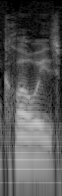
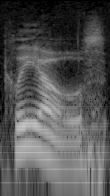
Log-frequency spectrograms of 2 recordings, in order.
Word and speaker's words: Cleo's: It's not just taking Chloe's, picking it up, and putting it on the south side. That doesn't. Cleo's, not Chloe's.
